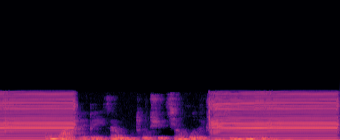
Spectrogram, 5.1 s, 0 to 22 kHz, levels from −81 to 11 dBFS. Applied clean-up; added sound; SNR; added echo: none; Domestic sounds, home sounds; -2 dB; reverberation time 0.3 s.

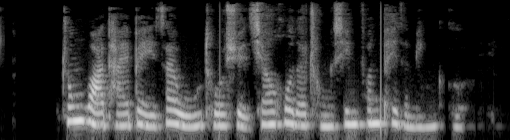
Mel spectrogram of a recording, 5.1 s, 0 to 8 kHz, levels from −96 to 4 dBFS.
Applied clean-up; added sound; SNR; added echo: none; none; none; none.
